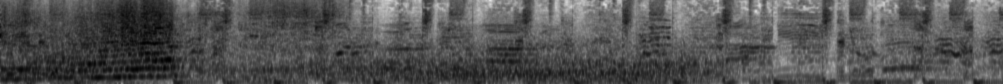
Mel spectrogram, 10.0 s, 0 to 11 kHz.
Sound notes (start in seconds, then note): 2.7 engine revving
